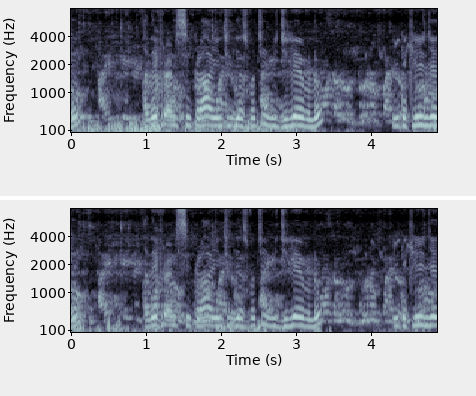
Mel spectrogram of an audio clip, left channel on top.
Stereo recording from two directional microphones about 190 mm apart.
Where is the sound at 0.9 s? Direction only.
5° left (ahead or behind).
